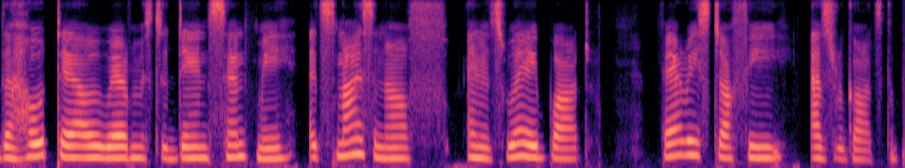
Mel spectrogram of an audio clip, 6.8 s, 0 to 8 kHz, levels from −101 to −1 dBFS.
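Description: Nothing in this recording stands out as a technical fault, so there's nothing here to flag or trace back to a cause.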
